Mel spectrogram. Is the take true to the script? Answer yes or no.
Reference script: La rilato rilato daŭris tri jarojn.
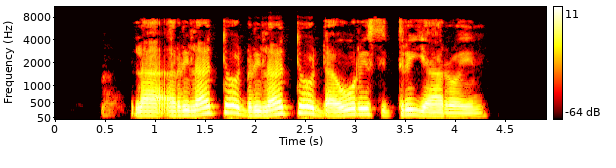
yes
